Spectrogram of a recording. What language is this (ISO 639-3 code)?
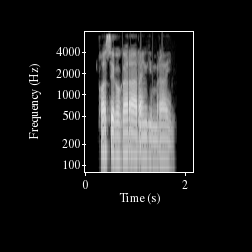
kln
